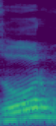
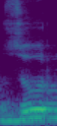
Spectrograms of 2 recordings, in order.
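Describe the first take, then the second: First: The vowel is a long 'o' sound. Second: The vowel is a long 'oo' sound. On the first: The speaker calls it right. "ओ की आवाज़ में" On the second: The speaker calls it wrong. "ऊ की आवाज़ में नहीं"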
